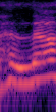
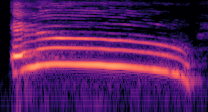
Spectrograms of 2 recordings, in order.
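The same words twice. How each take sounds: First: It is said in the speaker's normal voice. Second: It is said in a Mrs Doubtfire impression.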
